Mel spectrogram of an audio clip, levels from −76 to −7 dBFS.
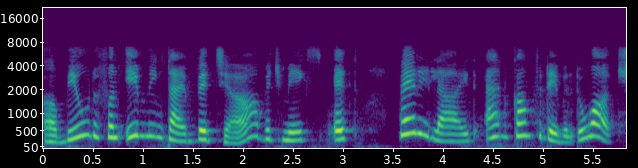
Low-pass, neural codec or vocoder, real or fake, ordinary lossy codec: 7.2 kHz; codec, 16 kHz, 1 kbps, X-Codec, WavLM features, trained on Multilingual LibriSpeech; fake; none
